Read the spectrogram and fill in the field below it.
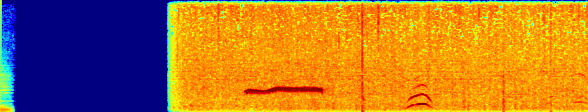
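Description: After a brief silence, steady rain hisses continuously at moderate volume, with a long whistle and a shorter rising whistle sounding over it.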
